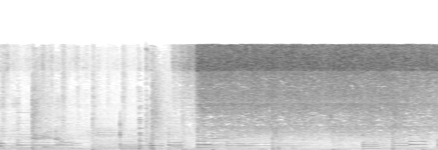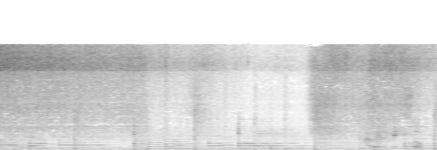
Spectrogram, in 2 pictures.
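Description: Background music over a steady hiss of running water that starts suddenly about two seconds in and stops about a second before the end, as the wok is filled with water.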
